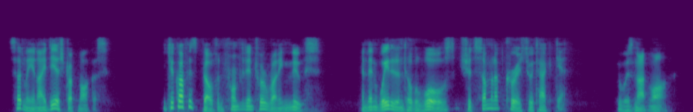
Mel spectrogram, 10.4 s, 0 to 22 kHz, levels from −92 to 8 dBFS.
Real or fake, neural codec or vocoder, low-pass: fake; autoencoder, 48 kHz, 32 numbers a frame, DAC-VAE, trained on Japanese speech; 5.4 kHz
